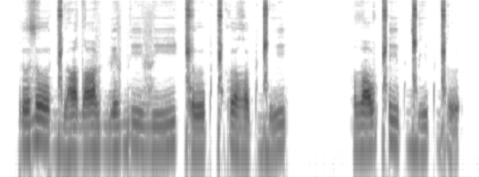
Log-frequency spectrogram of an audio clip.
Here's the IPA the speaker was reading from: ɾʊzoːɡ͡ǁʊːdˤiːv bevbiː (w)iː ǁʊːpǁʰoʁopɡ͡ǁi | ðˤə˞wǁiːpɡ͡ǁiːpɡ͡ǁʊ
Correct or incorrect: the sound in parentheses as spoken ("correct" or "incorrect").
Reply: incorrect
